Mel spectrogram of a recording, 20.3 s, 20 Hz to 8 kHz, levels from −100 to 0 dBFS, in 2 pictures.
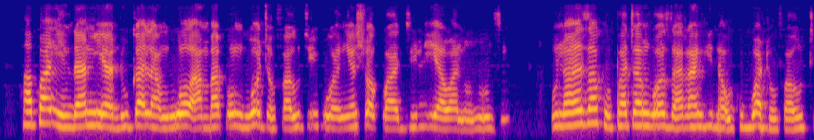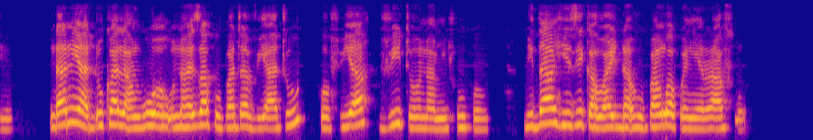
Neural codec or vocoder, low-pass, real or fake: codec, 16 kHz, 8 kbps, FunCodec, trained on LibriTTS, 25 frames a second; 7.2 kHz; fake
